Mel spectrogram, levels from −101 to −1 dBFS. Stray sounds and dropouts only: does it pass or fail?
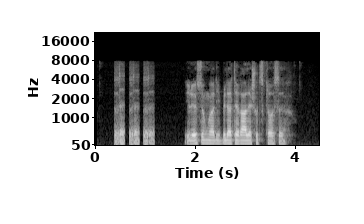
fail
